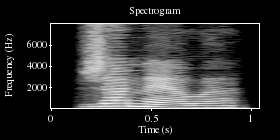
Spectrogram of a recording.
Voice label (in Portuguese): "janela", portugues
